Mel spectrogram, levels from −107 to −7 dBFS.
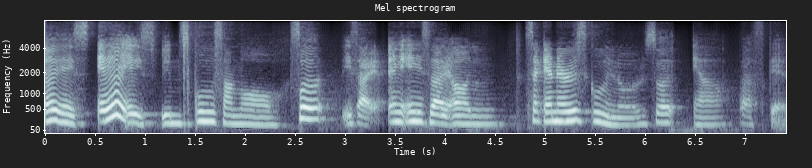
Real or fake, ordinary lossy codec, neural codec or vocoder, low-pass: fake; none; codec, 16 kHz, 0.5 kbps, X-Codec, HuBERT features, trained on general audio; none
